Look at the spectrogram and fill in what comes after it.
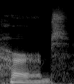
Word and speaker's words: herbs: And then they say herbs instead of, you know, they pronounce the H.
